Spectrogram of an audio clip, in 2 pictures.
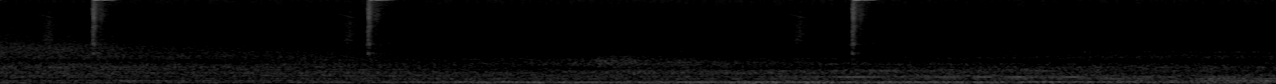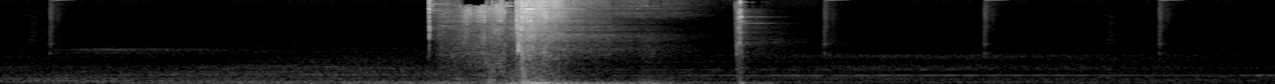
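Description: Short soft clicks sound now and then as a menu selection moves.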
